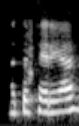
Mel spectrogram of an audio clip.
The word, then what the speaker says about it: Metaferia: Metaferia. Metaferia. Metaferia, yeah. But you don't have to roll the R. You can roll the R, but not everybody can roll the R. So. Metaferia, I've heard.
